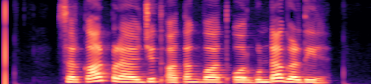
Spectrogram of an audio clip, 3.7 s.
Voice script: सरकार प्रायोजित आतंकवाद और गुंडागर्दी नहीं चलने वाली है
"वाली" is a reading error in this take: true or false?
true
